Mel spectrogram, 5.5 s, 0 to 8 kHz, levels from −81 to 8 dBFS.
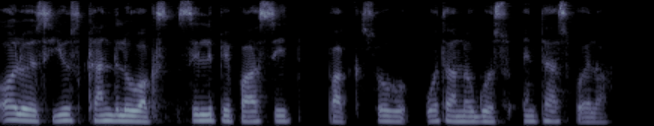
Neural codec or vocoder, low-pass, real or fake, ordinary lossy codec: none; none; real; none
